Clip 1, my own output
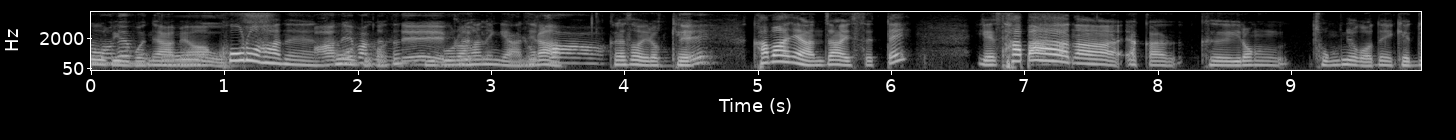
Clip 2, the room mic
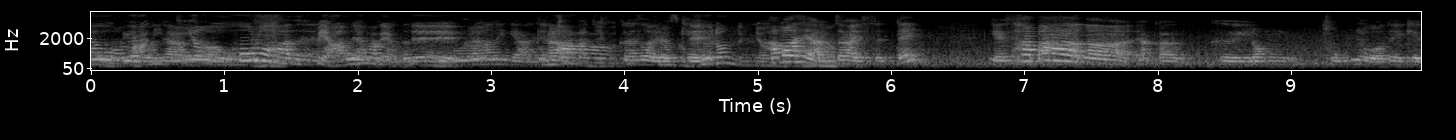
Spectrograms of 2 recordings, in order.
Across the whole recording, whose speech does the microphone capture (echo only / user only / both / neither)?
both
